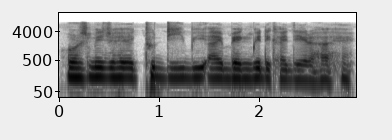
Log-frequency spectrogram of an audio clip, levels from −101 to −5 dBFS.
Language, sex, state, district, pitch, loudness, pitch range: Hindi, male, Arunachal Pradesh, Papum Pare, 140 Hz, -16 LUFS, 130-145 Hz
